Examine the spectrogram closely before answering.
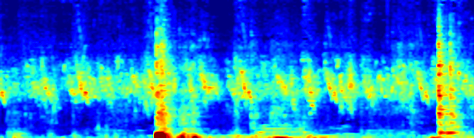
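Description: Chickens clucking in short wavering calls, with one sharp knock about one and a half seconds in and a weaker one near the end.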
